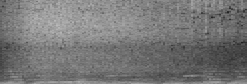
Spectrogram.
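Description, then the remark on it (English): Snakes let loose in an animal tent hiss in a loud, steady, breathy stream that runs for about two seconds without a break, over a low droning hum. “Phew, it's just snakes.”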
